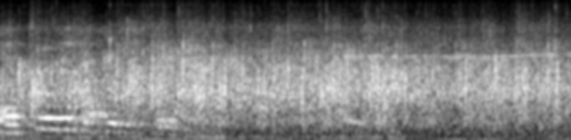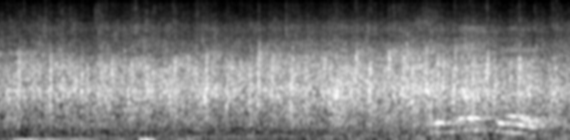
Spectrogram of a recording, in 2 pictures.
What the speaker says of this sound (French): Parce que je crois que vous pouvez nous faire un premier applaudissement.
